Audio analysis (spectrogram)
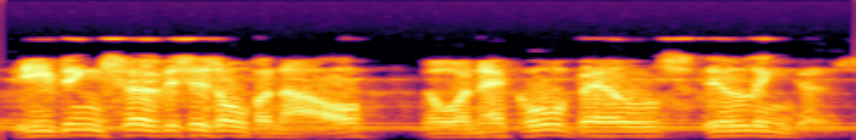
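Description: A man narrating a 1940s radio drama in a measured, atmospheric way. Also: medium pitch, lightly acted. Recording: muffled old radio recording with music.

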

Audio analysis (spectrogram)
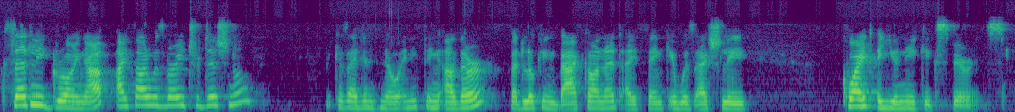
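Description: A woman who grew up in Kuwait, telling her story as a podcast guest in a thoughtful, measured way. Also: mid-range voice, darkish tone, muffled recording. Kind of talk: casual podcast interview.

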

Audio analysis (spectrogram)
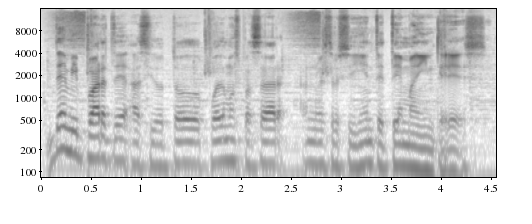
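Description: Salvadoran male radio co-host, very warm dark tone, faint music bed. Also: medium pitch, moderate pace. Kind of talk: scripted radio segment.

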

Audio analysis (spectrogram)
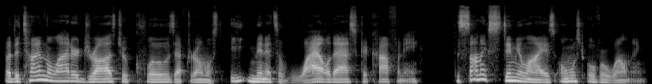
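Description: A man narrating a written album review in a measured, articulate way. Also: medium pitch, expressive, gravelly. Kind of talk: scripted narration.

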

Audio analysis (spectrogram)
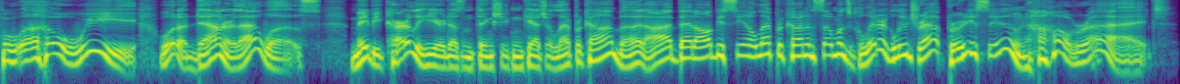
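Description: A man's voice: on the high side, wildly swooping pitch, measured pace, hardly any pauses, no room sound, studio quality, heavily acted. A man playing a folksy, teasing school principal addressing an assembly in a children's story. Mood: teasing, jovial.

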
